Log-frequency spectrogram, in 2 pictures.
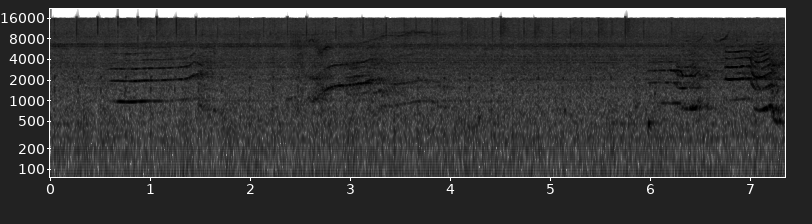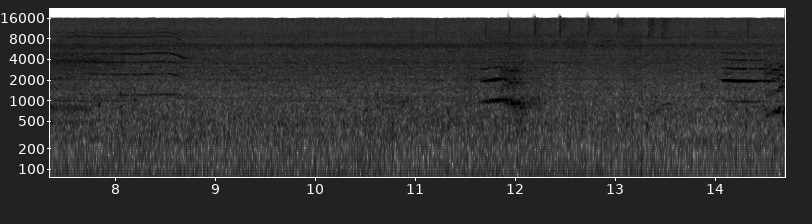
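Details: Underwater orca vocalisations from Haro Strait, recorded from a kayak with a hydrophone in summer 2010: a busy run of overlapping harmonic calls, upswept and downswept squeals and short whistles above continuous crackle.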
